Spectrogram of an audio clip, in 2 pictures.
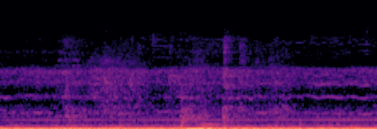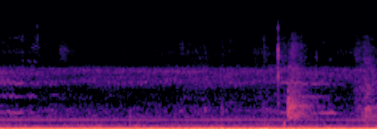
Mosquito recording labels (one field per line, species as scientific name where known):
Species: Culex pipiens complex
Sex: female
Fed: unfed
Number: one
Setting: cup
